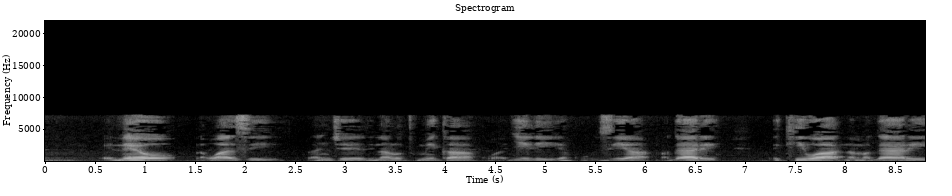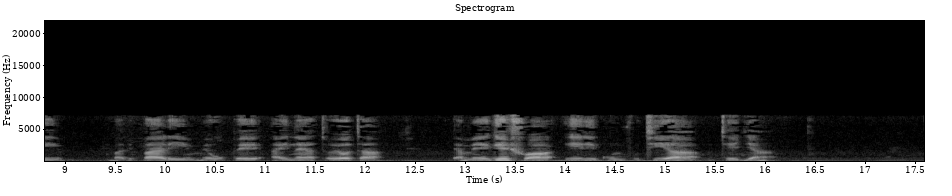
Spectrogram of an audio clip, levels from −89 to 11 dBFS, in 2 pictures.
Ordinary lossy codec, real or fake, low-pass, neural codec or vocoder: MP3, 32 kbps; real; 7.2 kHz; none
